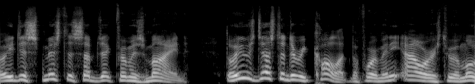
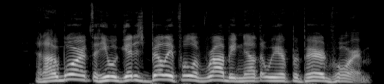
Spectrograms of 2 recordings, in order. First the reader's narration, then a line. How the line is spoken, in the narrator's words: laughed Tarzan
